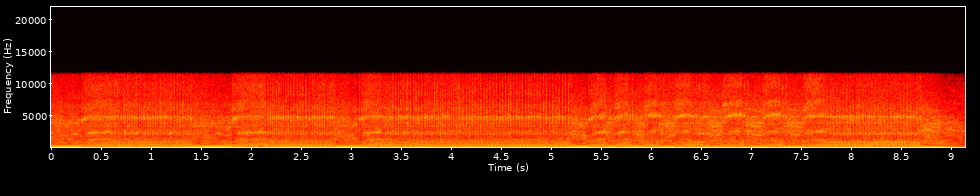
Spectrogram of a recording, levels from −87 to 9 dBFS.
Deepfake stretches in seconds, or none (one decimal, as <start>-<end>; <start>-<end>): 0.0-5.2; 5.8-6.6; 7.6-8.7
